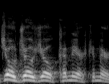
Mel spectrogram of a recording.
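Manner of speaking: play-acted, loud hollered shout. Player recalling the goalie calling him over mid-game, retelling a holler. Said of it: "so Bernie hollers to me".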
